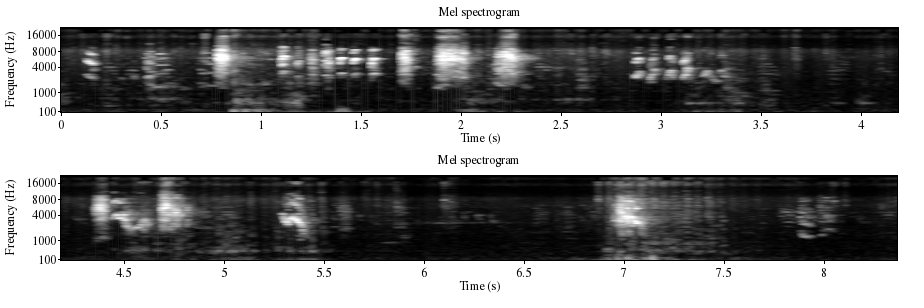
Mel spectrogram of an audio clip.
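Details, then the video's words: Chirping from a breeding pair of budgerigars: irregular bursts of sharp high chirps and chatter, some loud strokes with low thuds as of movement, then quieter spells. "Cute Budgies Chirping Sounds"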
